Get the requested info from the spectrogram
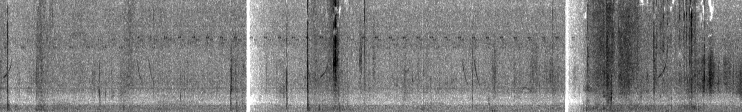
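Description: Steady low hum of an idling vehicle engine, with scattered sharp clicks and snaps over it; the sound cuts out for an instant twice.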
